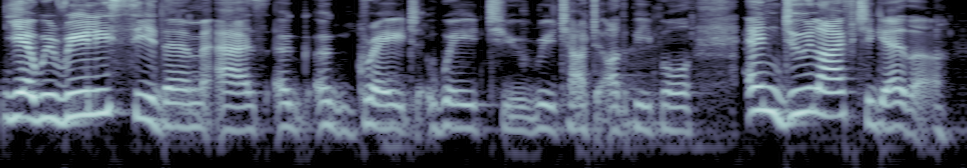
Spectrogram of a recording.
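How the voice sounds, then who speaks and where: A woman's voice: mid-range voice, animated, moderate pace. A woman in her thirties from Mauritius, speaking into a handheld mic as a missionary giving personal testimony in an onstage interview. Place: indoor stage with curtain backdrop. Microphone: handheld microphone.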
